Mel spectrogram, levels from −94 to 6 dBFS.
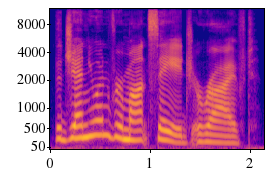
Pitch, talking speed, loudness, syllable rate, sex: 230 Hz, 140 wpm, -17 LUFS, 5.0 syllables/s, female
